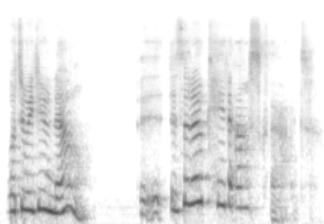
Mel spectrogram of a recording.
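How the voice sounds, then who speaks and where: A woman's voice: sits high, animated, moderate pace. A woman playing a considerate, practical friend among survivors in a table-read drama. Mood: tentative, caring. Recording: faintly noisy home recording with ambience.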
